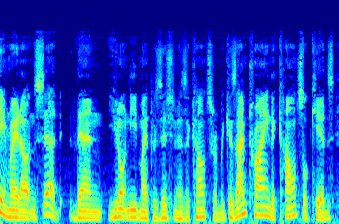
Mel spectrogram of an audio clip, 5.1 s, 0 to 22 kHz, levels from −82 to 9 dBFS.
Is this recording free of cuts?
no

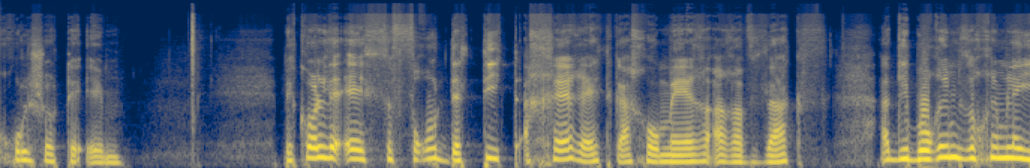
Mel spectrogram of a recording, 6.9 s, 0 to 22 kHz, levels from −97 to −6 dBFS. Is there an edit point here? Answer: no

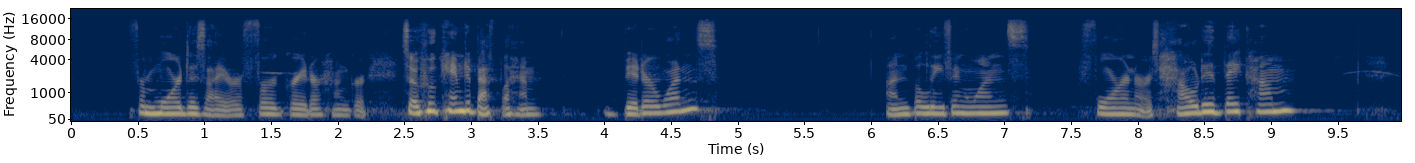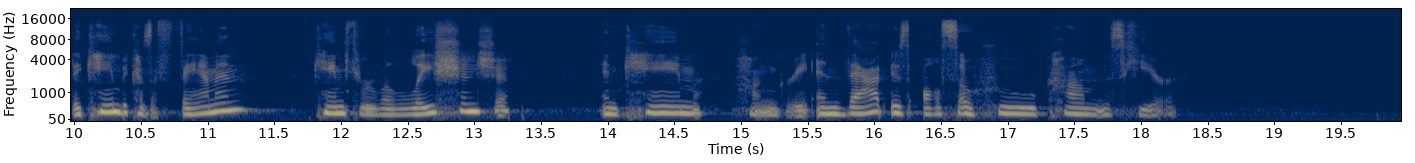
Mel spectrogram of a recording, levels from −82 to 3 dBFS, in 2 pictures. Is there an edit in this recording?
no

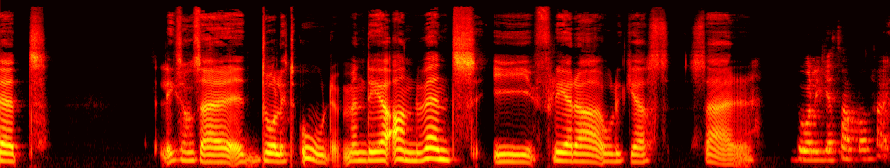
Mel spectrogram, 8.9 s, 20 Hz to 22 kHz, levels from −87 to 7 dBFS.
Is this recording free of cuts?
yes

